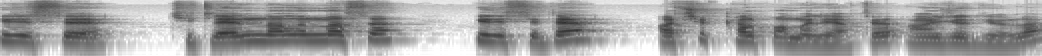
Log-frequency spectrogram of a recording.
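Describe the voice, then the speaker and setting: A man's high-pitched voice with lively intonation, very even loudness and a moderate pace. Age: 60s. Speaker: retired patient. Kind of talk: news interview testimony.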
